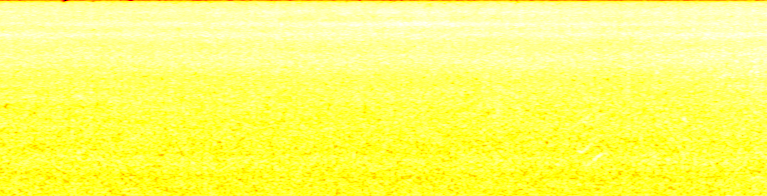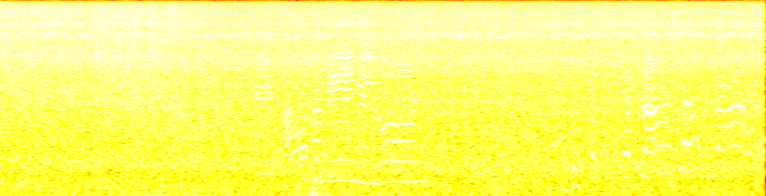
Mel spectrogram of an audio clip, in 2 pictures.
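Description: Waterfalls rush and roar steadily down a hillside.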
